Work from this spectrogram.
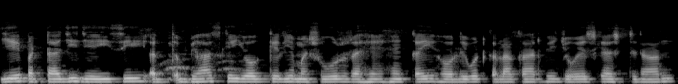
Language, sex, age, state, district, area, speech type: Hindi, male, 18-30, Madhya Pradesh, Bhopal, urban, spontaneous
